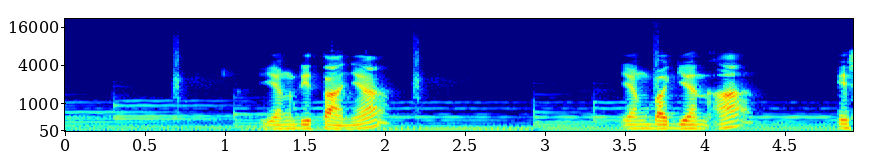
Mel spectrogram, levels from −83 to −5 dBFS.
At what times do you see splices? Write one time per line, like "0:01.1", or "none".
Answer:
0:01.2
